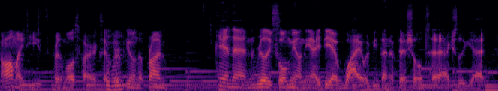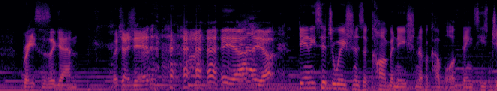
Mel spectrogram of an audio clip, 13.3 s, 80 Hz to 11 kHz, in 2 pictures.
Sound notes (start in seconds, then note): 8.0 laughter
